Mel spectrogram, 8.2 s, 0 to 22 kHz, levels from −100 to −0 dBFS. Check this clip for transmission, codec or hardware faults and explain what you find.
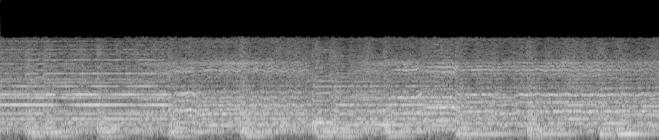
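No faults found.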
